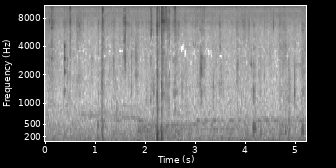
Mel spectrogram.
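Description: Close-up eating sounds: chewing and crunching with scattered small clicks, the loudest crunch a little over two seconds in.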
